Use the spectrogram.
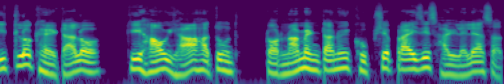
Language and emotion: Goan Konkani, neutral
